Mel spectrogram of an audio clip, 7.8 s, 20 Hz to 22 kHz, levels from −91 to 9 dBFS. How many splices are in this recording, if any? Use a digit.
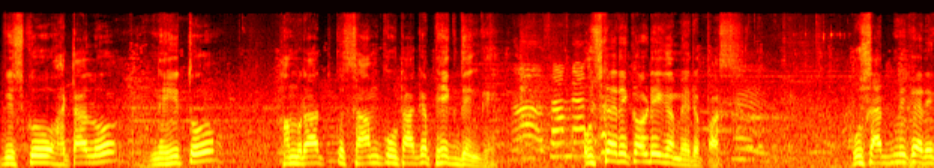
0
